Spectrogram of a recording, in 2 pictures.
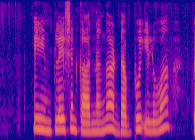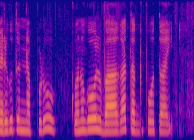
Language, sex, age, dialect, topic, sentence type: Telugu, female, 25-30, Telangana, banking, statement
